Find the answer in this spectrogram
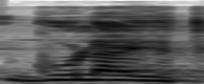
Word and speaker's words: Goliath: तो देखते हैं, ये स्टोरी है डेविड एंड गोलायत की। इसका प्रोनाउंसिएशन याद रखना, डेविड वो तो सिंपल है, एंड गोलायत, गोलायत तो ये इज़राइल कंट्री की स्टोरी है।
